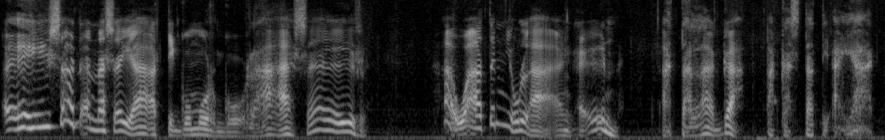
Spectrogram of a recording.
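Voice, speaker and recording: A woman's voice: deep voice, wildly swooping pitch, slow pace, a bit bright, full character voice. A woman doing a sing-song consoling assistant. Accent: Ilocano.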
